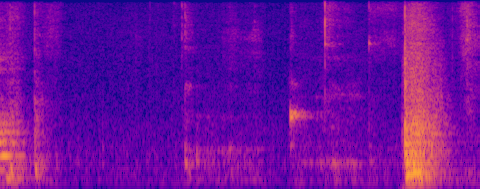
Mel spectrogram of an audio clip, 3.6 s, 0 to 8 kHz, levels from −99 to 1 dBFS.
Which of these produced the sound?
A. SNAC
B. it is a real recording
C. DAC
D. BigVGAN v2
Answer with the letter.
B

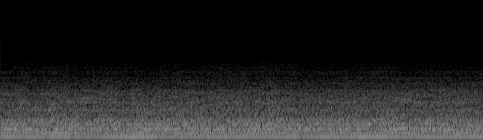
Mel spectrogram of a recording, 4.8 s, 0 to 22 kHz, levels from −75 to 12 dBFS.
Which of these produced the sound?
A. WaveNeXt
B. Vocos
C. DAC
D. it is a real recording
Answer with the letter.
C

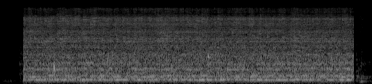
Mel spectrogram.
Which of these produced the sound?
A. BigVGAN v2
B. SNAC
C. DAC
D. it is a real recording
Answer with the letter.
D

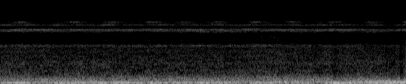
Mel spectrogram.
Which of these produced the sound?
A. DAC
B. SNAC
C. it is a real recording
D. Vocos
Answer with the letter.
A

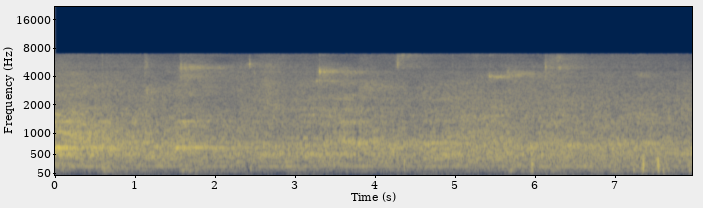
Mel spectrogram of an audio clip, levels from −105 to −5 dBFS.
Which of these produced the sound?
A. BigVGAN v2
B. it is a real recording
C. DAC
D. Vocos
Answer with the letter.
C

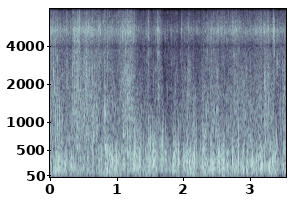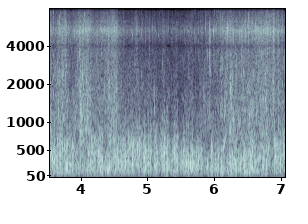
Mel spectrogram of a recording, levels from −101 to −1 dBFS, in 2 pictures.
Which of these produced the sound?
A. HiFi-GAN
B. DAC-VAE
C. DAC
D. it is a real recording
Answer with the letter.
D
